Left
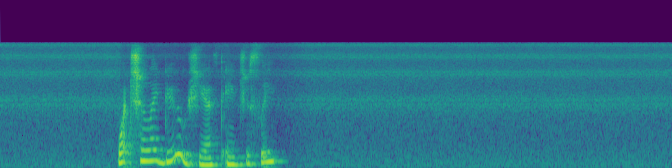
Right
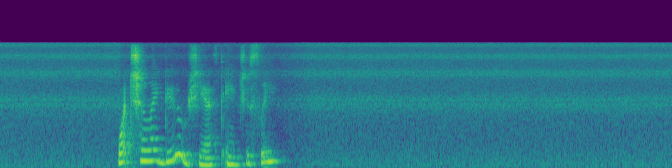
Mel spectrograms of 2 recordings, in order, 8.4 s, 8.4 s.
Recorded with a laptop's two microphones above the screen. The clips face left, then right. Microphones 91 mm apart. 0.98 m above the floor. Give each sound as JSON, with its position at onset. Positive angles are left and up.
{"t": 1.5, "sound": "a woman speaking", "side_deg": 5, "distance_m": 0.8}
